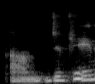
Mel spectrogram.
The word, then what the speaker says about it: Duquesne: Duquesne is a French word, and it actually has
